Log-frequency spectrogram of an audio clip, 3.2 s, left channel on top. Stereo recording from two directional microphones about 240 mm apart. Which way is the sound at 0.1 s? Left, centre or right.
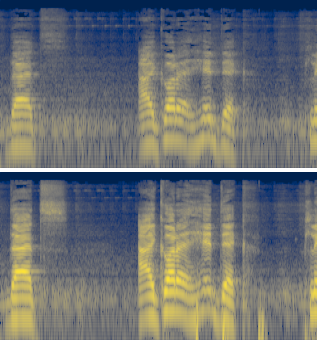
Right.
